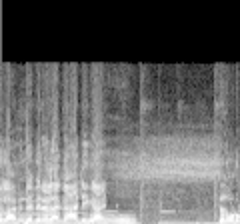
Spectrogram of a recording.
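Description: A man's voice, drawn out, sliding down in pitch and trailing off a little over a second in, followed by a quieter low hum under a steady high hiss.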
